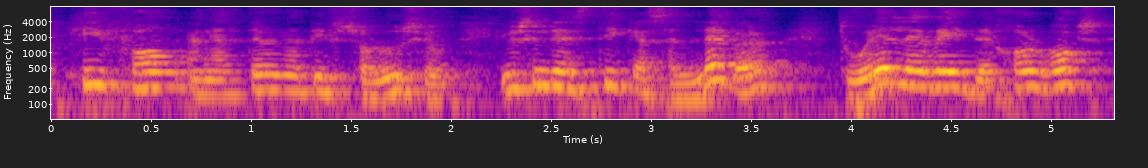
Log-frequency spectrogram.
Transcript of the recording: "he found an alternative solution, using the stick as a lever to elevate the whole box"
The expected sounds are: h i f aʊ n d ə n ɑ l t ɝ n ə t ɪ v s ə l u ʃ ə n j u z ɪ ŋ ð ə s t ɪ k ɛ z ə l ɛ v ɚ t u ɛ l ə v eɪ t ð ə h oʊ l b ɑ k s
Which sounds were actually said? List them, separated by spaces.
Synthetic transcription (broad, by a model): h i f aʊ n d ə n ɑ l t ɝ n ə t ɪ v s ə l u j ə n j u s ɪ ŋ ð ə s t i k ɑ s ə l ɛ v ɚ t u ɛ l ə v eɪ t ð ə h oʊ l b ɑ k s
